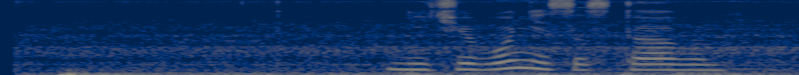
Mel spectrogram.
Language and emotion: Russian, sad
